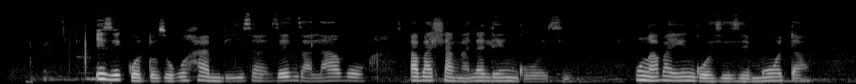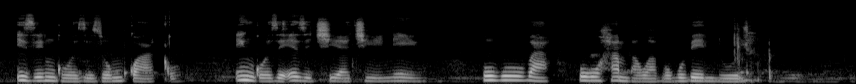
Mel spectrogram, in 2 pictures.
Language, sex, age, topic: North Ndebele, female, 25-35, health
